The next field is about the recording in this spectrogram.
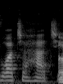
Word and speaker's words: Waxahachie: and he was born on this day in Waxahachie. – I think it's Waxahachie. – Okay. – Is how they say it down there.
